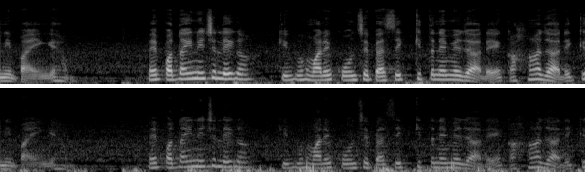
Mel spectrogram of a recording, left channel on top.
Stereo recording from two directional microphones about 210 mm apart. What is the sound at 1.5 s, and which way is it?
Speech, 40° left (ahead or behind).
